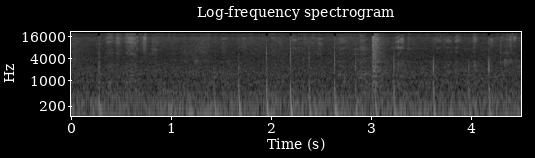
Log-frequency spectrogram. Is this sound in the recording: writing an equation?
yes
